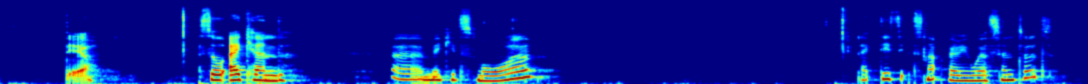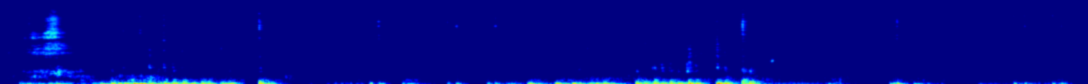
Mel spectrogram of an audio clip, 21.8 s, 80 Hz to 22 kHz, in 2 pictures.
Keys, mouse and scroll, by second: 0.0-2.7 drag, 3.3-5.3 drag, 10.4-12.0 drag, 12.0 BackSpace, 12.1 BackSpace, 14.5-16.8 drag, 16.3 BackSpace, 16.7 BackSpace, 16.8 BackSpace, 19.7 click.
